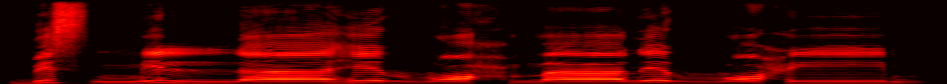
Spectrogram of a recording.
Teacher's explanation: بسم اللہ میں جو لفظ اللہ کی لام ہے اسے باریک پڑھیں، پر نہ پڑھیں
